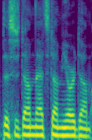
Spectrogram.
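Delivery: ordinary delivery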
